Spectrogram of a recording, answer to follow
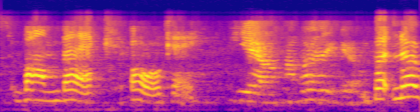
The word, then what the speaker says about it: Baumbich: to say that word Charlene and Bombeck whatever pronounced Bombeck oh okay yeah but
